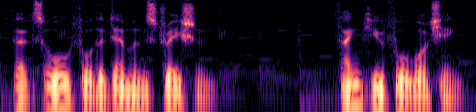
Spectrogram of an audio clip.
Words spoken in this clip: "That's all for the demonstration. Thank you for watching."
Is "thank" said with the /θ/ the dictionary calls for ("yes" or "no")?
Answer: yes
